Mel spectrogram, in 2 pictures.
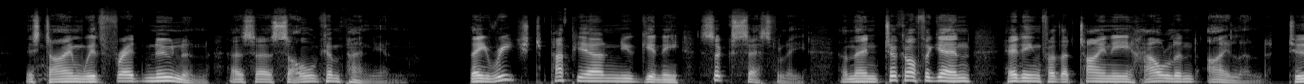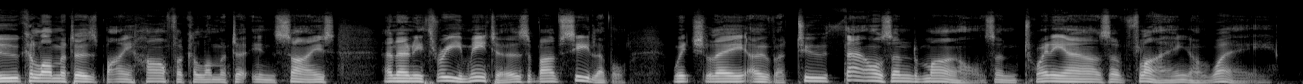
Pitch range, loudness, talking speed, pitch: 110-145 Hz, -21 LUFS, 120 wpm, 130 Hz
